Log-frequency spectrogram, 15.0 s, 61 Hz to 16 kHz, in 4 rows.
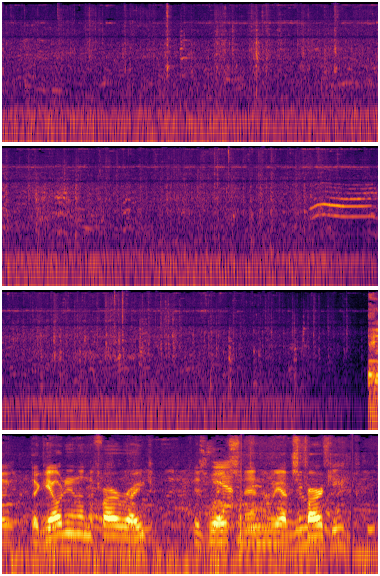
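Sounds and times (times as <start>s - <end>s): harness clinking: 0.0s - 12.7s.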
